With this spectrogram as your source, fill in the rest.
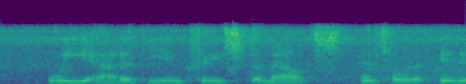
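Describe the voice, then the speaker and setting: Amid noticeable background noise and audible room echo, a woman talks at a fairly slow pace. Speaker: city finance official. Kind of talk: council meeting budget presentation. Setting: city council meeting.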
